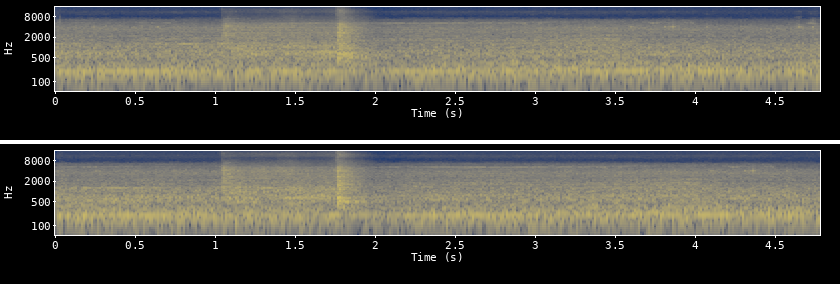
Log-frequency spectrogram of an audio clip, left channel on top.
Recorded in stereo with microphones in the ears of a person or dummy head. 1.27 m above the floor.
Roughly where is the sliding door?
Right.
